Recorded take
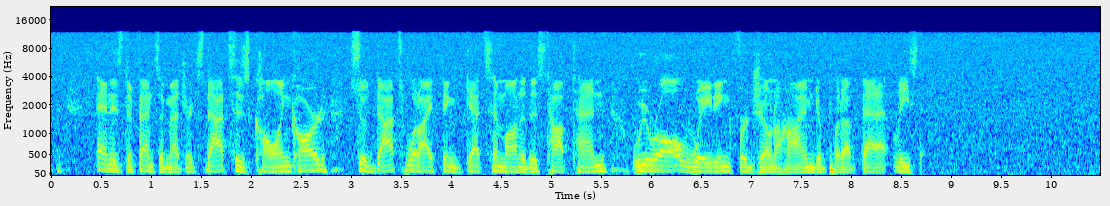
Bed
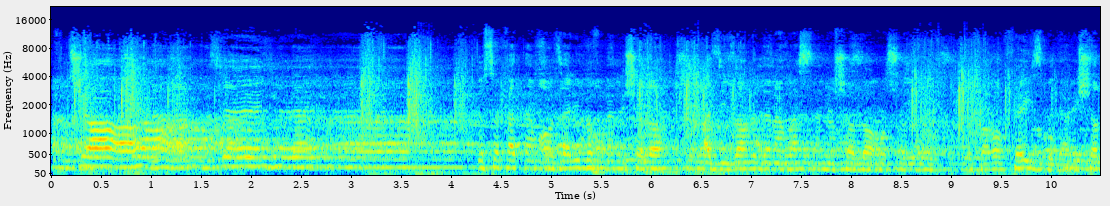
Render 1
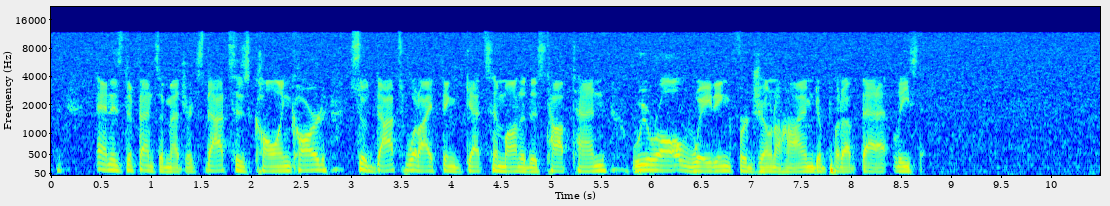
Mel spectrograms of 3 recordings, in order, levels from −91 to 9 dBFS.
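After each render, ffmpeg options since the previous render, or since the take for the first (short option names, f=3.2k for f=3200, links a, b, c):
-af "afftdn=nr=8:nf=-42"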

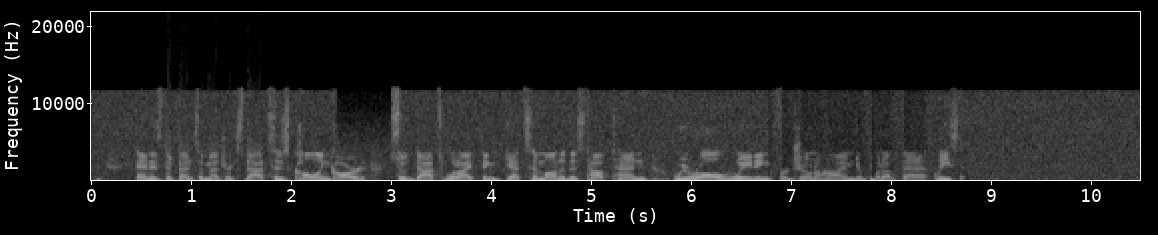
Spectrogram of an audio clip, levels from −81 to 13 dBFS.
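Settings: -filter_complex "[0:a]asettb=1/sr,asplit=3[a][b][c];[a]atrim=end=0.674[d];[b]atrim=start=0.67:end=1.75,asetpts=PTS-STARTPTS,afade=t=in:d=0.004:c=qsin,afade=t=out:st=1.076:d=0.004:c=qsin,asoftclip=type=hard:threshold=-23dB[e];[c]atrim=start=1.746[f];[d][e]acrossfade=d=0.004:c1=hsin:c2=qsin[g];[g][f]acrossfade=d=0.004:c1=qsin:c2=hsin,asettb=1/sr,asplit=3[h][i][j];[h]atrim=end=2.454[k];[i]atrim=start=2.45:end=3.01,asetpts=PTS-STARTPTS,afade=t=in:d=0.004:c=qsin,afade=t=out:st=0.556:d=0.004:c=qsin,highpass=260,lowpass=4.6k[l];[j]atrim=start=3.006[m];[k][l]acrossfade=d=0.004:c1=hsin:c2=qsin[n];[n][m]acrossfade=d=0.004:c1=qsin:c2=hsin,asettb=1/sr,asplit=3[o][p][q];[o]atrim=end=6.764[r];[p]atrim=start=6.76:end=8.46,asetpts=PTS-STARTPTS,afade=t=in:d=0.004:c=qsin,afade=t=out:st=1.696:d=0.004:c=qsin,acompressor=threshold=-34dB:ratio=2:attack=3.2:release=140:knee=1:detection=peak[s];[q]atrim=start=8.456[t];[r][s]acrossfade=d=0.004:c1=hsin:c2=qsin[u];[u][t]acrossfade=d=0.004:c1=qsin:c2=hsin"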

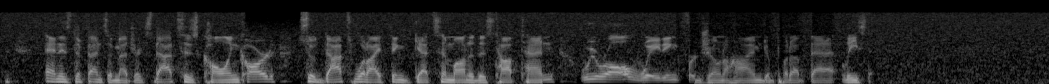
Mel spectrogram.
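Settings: -filter_complex "[0:a]asettb=1/sr,asplit=3[a][b][c];[a]atrim=end=5.424[d];[b]atrim=start=5.42:end=6.95,asetpts=PTS-STARTPTS,afade=t=in:d=0.004:c=qsin,afade=t=out:st=1.526:d=0.004:c=qsin,highpass=340[e];[c]atrim=start=6.946[f];[d][e]acrossfade=d=0.004:c1=hsin:c2=qsin[g];[g][f]acrossfade=d=0.004:c1=qsin:c2=hsin"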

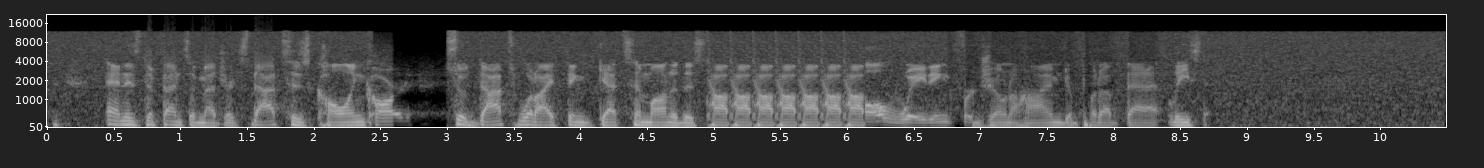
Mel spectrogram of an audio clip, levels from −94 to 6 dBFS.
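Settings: -filter_complex "[0:a]asplit=3[a][b][c];[a]afade=t=out:st=2.59:d=0.02[d];[b]asplit=3[e][f][g];[e]bandpass=f=530:t=q:w=8,volume=0dB[h];[f]bandpass=f=1.84k:t=q:w=8,volume=-6dB[i];[g]bandpass=f=2.48k:t=q:w=8,volume=-9dB[j];[h][i][j]amix=inputs=3:normalize=0,afade=t=in:st=2.59:d=0.02,afade=t=out:st=3:d=0.02[k];[c]afade=t=in:st=3:d=0.02[l];[d][k][l]amix=inputs=3:normalize=0,asplit=8[m][n][o][p][q][r][s][t];[m]atrim=end=5.132[u];[n]atrim=start=4.958:end=5.132[v];[o]atrim=start=4.958:end=5.132[w];[p]atrim=start=4.958:end=5.132[x];[q]atrim=start=4.958:end=5.132[y];[r]atrim=start=4.958:end=5.132[z];[s]atrim=start=4.958:end=5.132[aa];[t]atrim=start=6.148[ab];[u][v]acrossfade=d=0.004:c1=hsin:c2=hsin[ac];[ac][w]acrossfade=d=0.004:c1=hsin:c2=hsin[ad];[ad][x]acrossfade=d=0.004:c1=hsin:c2=hsin[ae];[ae][y]acrossfade=d=0.004:c1=hsin:c2=hsin[af];[af][z]acrossfade=d=0.004:c1=hsin:c2=hsin[ag];[ag][aa]acrossfade=d=0.004:c1=hsin:c2=hsin[ah];[ah][ab]acrossfade=d=0.004:c1=hsin:c2=hsin"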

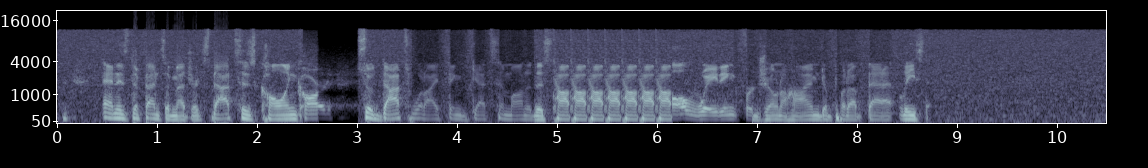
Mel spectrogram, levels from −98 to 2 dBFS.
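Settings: -filter_complex "[0:a]asettb=1/sr,asplit=3[a][b][c];[a]atrim=end=3.534[d];[b]atrim=start=3.53:end=4.77,asetpts=PTS-STARTPTS,afade=t=in:d=0.004:c=qsin,afade=t=out:st=1.236:d=0.004:c=qsin,acompressor=threshold=-39dB:ratio=6:attack=3.2:release=140:knee=1:detection=peak[e];[c]atrim=start=4.766[f];[d][e]acrossfade=d=0.004:c1=hsin:c2=qsin[g];[g][f]acrossfade=d=0.004:c1=qsin:c2=hsin"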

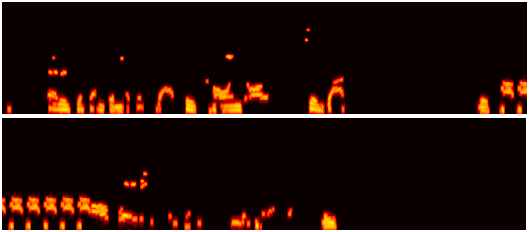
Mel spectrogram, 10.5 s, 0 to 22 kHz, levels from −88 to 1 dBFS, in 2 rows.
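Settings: -af "afftfilt=real='re*gte(hypot(re,im),0.158)':imag='im*gte(hypot(re,im),0.158)':win_size=1024:overlap=0.75,highshelf=f=1.5k:t=q:w=1.5:g=7.5"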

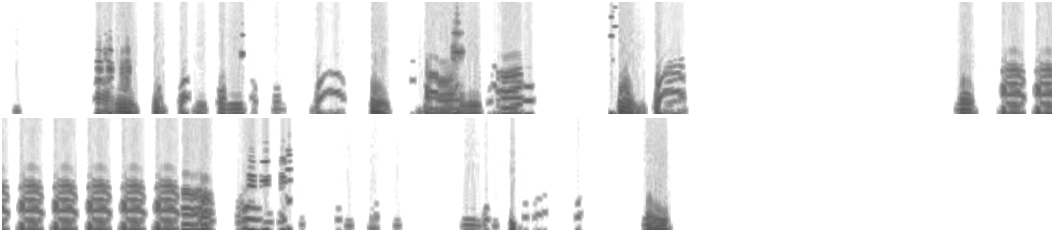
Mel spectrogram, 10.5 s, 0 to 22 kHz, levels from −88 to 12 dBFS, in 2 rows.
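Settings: -af "aeval=exprs='0.178*(cos(1*acos(clip(val(0)/0.178,-1,1)))-cos(1*PI/2))+0.0112*(cos(2*acos(clip(val(0)/0.178,-1,1)))-cos(2*PI/2))+0.00447*(cos(5*acos(clip(val(0)/0.178,-1,1)))-cos(5*PI/2))+0.0891*(cos(6*acos(clip(val(0)/0.178,-1,1)))-cos(6*PI/2))':c=same,acrusher=bits=7:mode=log:mix=0:aa=0.000001"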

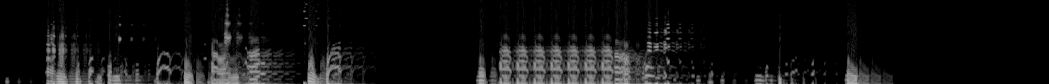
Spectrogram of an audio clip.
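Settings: -af "aecho=1:1:119|238|357:0.126|0.0504|0.0201"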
